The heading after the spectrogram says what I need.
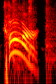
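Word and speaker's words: Karr: And Carr is spelled K-A-R-R, by the way.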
